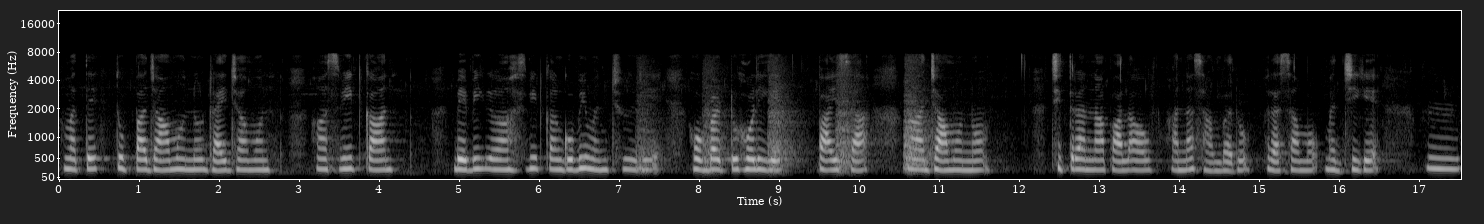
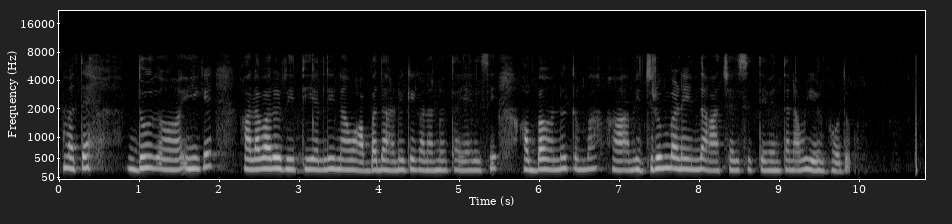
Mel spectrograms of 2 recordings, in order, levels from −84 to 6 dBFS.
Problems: background sounds at intervals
